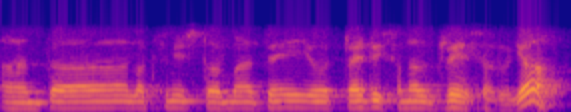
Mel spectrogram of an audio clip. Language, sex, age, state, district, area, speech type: Nepali, male, 60+, West Bengal, Kalimpong, rural, conversation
